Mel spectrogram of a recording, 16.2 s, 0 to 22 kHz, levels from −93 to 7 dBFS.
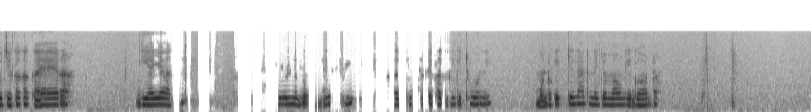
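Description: From 3.09 to 4.0 s the talker's speech dips and breaks up, with around 0.7 s of it pulled down by as much as roughly 40 dB. This is speech suppressed in double talk. Both ends were likely talking at once, and the echo canceller, unable to tell the near talker from loudspeaker echo, attenuated everything on the microphone path.

Inside that stretch, from 3.43 to 3.47 s, a brief scrap of a second voice comes through, around 30 dB below the talker. This is the other side's voice leaking through. The far-end audio played on the device's loudspeaker likely reached the microphone, and the canceller left this fragment of it behind. It is short and faint.

At 4.69 to 4.77 s there is another short double-talk dip of roughly 15 dB lasting about 70 ms.

From 5.05 to 5.2 s the room background drops by about 40 dB for roughly 150 ms, then returns. This is background gated by the echo canceller. While the loudspeaker was active the canceller clamped the microphone down hard, so the ambient noise briefly vanishes and comes back when it releases.

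The longest event runs from 5.48 to 9.03 s, with speech suppressed in double talk for around 3 s in total and the deepest cuts reaching roughly 40 dB. The clip carries nothing above 8 kHz, consistent with call microphone processing.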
